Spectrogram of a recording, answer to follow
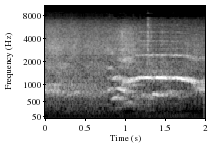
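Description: A person's high, drawn-out vocal call, about a second long, rising and then falling in pitch, starting about a second in, against a hall full of people.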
